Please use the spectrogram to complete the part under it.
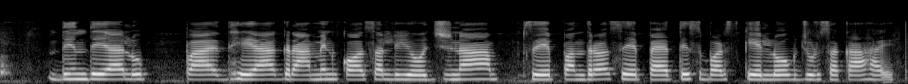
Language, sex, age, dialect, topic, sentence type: Magahi, female, 25-30, Western, banking, statement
